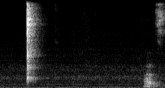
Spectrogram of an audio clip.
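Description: Ajovy autoinjector giving one sharp click about a third of a second in: the click that signals the injection is done.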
